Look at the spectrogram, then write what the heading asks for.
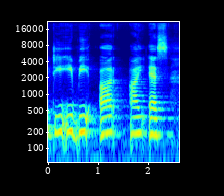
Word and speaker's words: debris: due to the debris debris de B R is that S is silent children so its debris due to the debris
